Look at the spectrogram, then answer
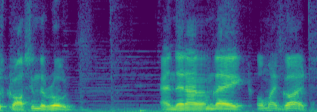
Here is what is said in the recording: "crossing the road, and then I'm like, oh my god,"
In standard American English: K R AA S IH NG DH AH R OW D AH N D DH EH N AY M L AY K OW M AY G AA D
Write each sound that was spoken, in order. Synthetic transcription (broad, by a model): K R AA S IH NG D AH R OW D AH N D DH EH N AY M L AY K OW M AY G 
